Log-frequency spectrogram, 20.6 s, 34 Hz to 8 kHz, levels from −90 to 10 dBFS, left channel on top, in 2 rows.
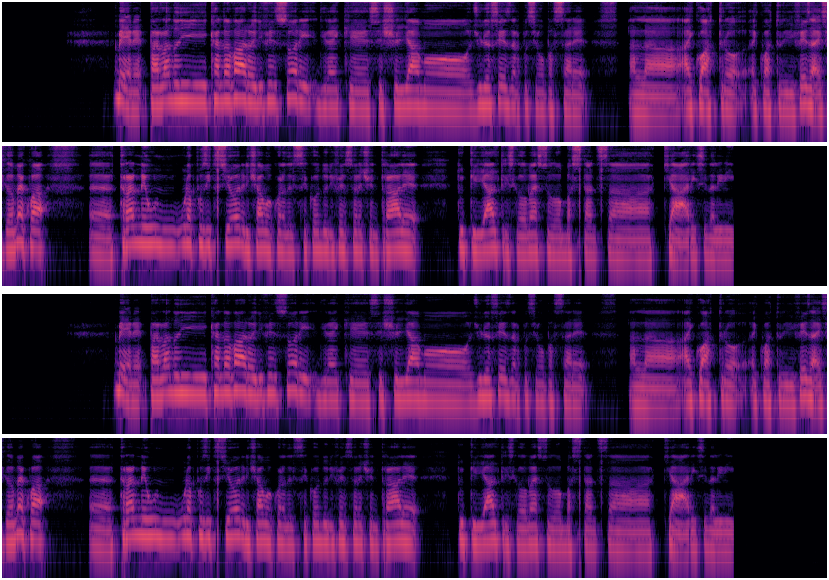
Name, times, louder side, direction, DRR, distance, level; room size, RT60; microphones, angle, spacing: voice 1, 1.4-19.5, left 5 dB, 75° left, 7.4 m, -34 dB
head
